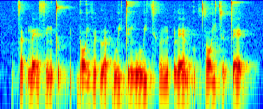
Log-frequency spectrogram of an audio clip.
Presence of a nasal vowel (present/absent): absent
